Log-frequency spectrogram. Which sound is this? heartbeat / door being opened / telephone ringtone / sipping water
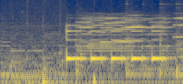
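telephone ringtone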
